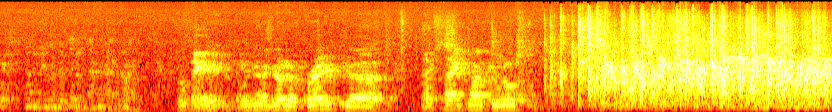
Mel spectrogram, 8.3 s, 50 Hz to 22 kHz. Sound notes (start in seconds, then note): 5.4 audience applauding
